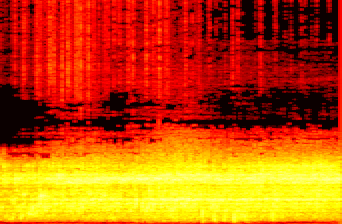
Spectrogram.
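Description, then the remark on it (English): An Alka-Seltzer effervescent antacid tablet fizzes in water: a steady, dense crackling hiss of tiny popping bubbles that holds an even loudness throughout, with no voices. “Listen to it fizz.”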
